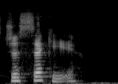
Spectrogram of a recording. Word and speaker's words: Joseki: I learned how to pronounce it. It's Joseki.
